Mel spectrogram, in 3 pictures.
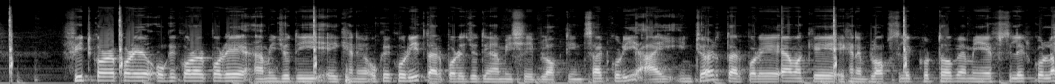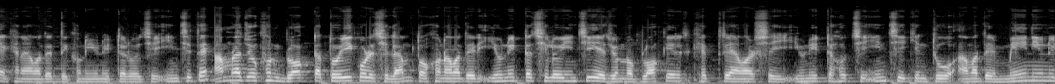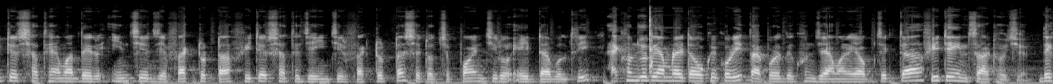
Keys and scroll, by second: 6.3 i, 6.5 Return.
